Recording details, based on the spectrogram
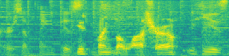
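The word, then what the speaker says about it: Balatro: know did you know it's pronounced batro not Petro I learned that seven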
